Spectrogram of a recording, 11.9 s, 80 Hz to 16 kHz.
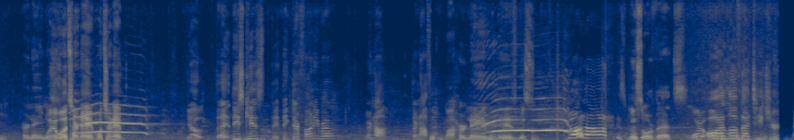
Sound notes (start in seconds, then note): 7.2 scream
